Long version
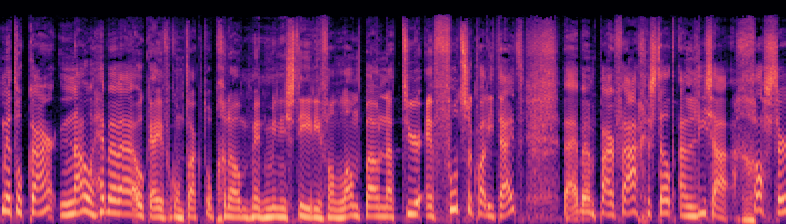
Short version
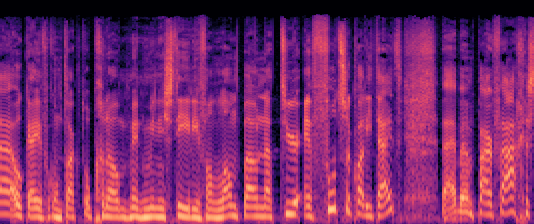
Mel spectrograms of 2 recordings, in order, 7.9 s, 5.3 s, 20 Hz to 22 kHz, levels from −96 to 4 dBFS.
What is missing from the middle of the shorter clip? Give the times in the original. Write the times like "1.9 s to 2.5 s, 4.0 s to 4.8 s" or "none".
none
